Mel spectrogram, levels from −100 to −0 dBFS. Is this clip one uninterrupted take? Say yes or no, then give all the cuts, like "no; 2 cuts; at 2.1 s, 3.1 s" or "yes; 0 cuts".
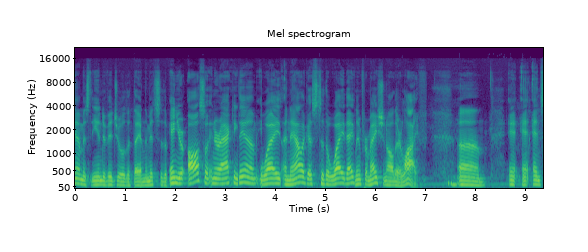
no; 6 cuts; at 1.3 s, 1.9 s, 3.3 s, 3.7 s, 4.1 s, 5.6 s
